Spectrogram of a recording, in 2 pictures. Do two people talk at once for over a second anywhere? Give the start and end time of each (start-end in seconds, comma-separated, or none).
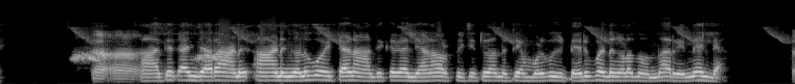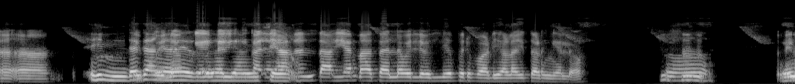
9.5-10.9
